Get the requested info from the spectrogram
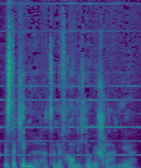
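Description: An actor playing Walter, an uneasy and suspicious husband, in a 1980s German radio play, with brooding inner monologues. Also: male voice, very high-pitched, wildly swooping pitch, fast, mellow, slight background noise, exaggerated voice.

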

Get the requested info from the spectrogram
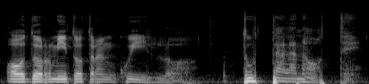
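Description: An actor playing a troubled, melancholy man in crisis in a radio drama monologue, brooding and introspective, blaming himself in halting, repeated phrases. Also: medium pitch, darkish tone, natural voice. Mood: detached, confessional.

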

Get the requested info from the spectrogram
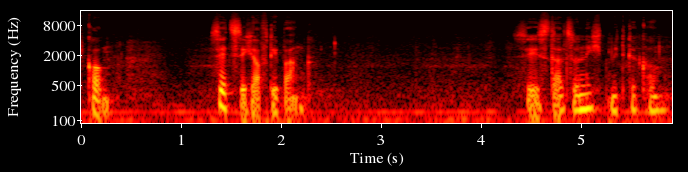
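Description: An actress playing an anxious, careworn poor cottager's wife in a 1950s German radio play, with a plaintive, worried manner. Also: female voice, sits low, steady tone, slow pace, a little mellow, a little hiss or hum. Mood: distraught. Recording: vintage 1950 radio recording.

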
